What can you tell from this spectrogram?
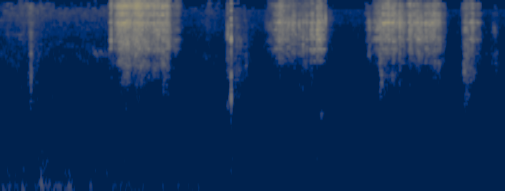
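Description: Machete blade scraping and digging into dry sandy soil: four short rasping scrapes, roughly one a second.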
